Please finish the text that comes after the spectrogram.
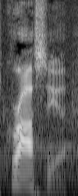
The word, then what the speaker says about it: Grassia: It's Grassia. I was almost there. You're almost. You know what? Everyone pronounces it wrong when they first do it.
